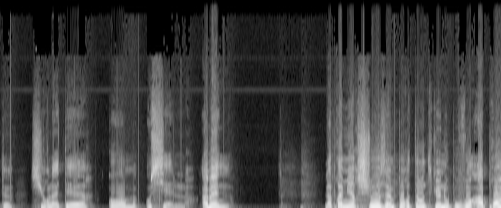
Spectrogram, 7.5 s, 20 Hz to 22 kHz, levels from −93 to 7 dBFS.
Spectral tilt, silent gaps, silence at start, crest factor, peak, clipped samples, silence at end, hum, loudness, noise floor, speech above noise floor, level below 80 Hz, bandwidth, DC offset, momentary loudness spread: -5.5 dB/octave; none; 0 s; 10 dB; 0 dBFS; 2%; 0 s; none; -10 LUFS; -62 dBFS; 52 dB; -36 dBFS; 16.5 kHz; under 0.1%; 13 LU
